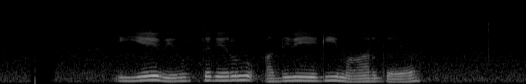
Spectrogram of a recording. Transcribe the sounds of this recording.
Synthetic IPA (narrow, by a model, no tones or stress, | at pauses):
ijeːʋiʋuɾt̪ːɐɡeɾunuɐd̪iʋeːɡimaːɾɡɐ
